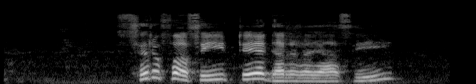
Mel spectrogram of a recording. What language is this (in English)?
Sindhi Bhil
